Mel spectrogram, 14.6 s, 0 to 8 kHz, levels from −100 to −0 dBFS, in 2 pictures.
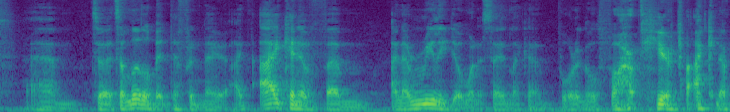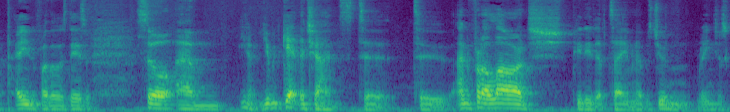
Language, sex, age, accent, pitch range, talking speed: English, male, 30-49, British, 75-100 Hz, 240 wpm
